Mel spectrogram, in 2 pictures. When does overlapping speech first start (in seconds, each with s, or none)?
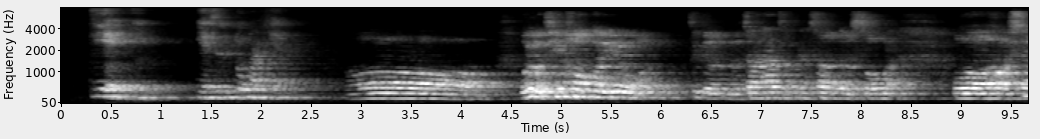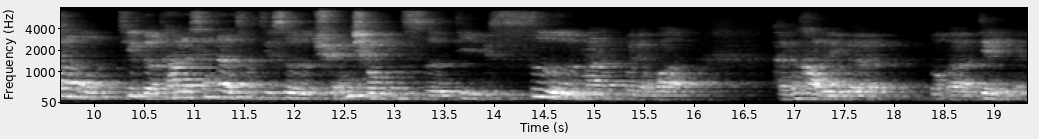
none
